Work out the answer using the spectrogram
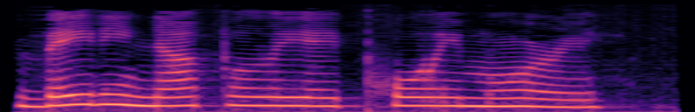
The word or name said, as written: vedi Napoli e poi muori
